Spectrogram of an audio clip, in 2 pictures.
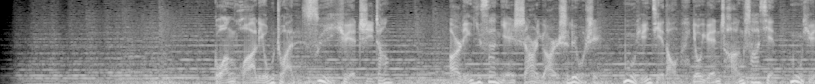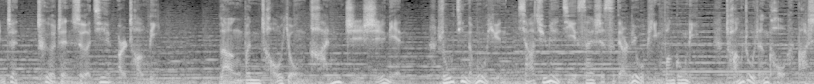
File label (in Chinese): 街道 汇报片 沉稳 讲述; 十大精彩瞬间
